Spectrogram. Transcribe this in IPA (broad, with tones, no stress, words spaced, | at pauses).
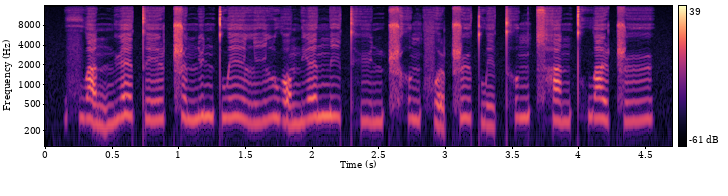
fwa̰˨˩nn̪ɥɛ˥˩t̪e˧˥ɪ̯ ʈ͡ʂə˧˥ny˥˧nt̪we˥˩ɪ̯ li˧˥ lwɔ̰˨˩n̪jɛ˥ n̪i˥˩t̪ʰy˧˥nʈ͡ʂʰɤ˧ŋ fɤ̰˨˩ʈ͡ʂɻ̩˥˩t̪we˩ɪ̯ t̪ʰʊ˥ŋt͡sʰa˧˥n t̪ʰwa˥˩ɪ̯ʈ͡ʂɻ̩˥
